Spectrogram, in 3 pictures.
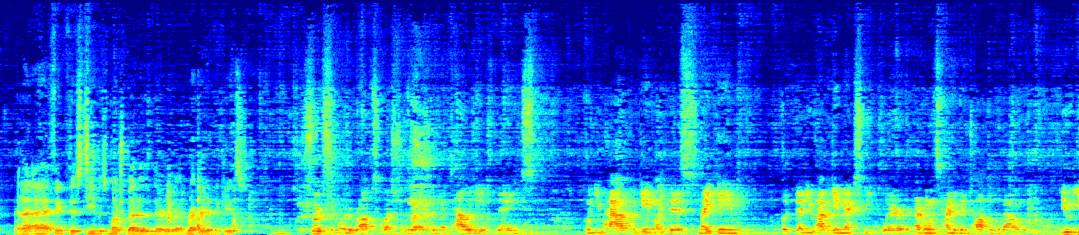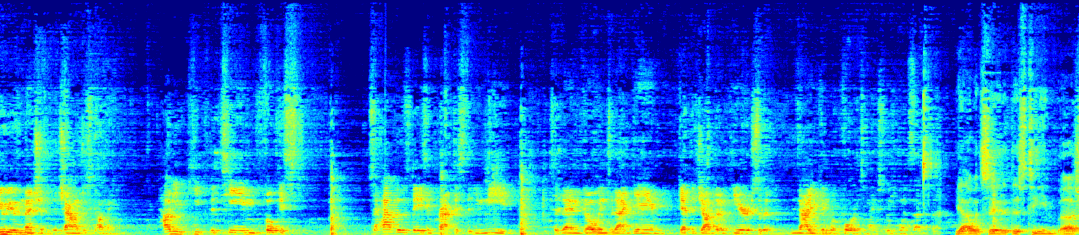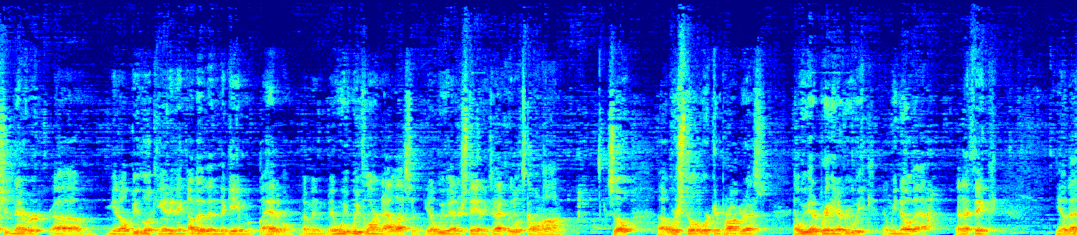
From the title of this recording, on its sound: press conference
